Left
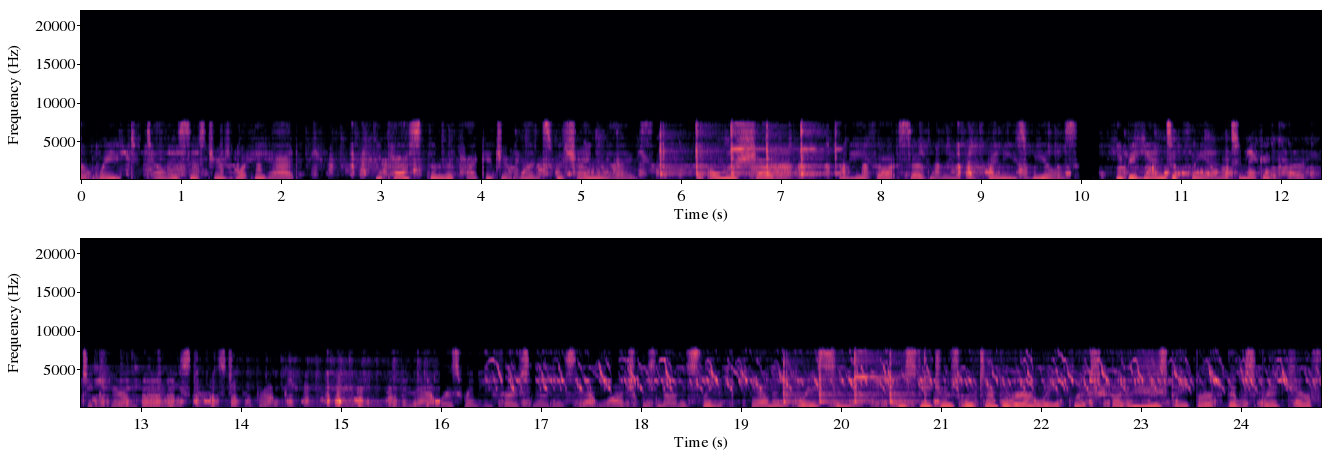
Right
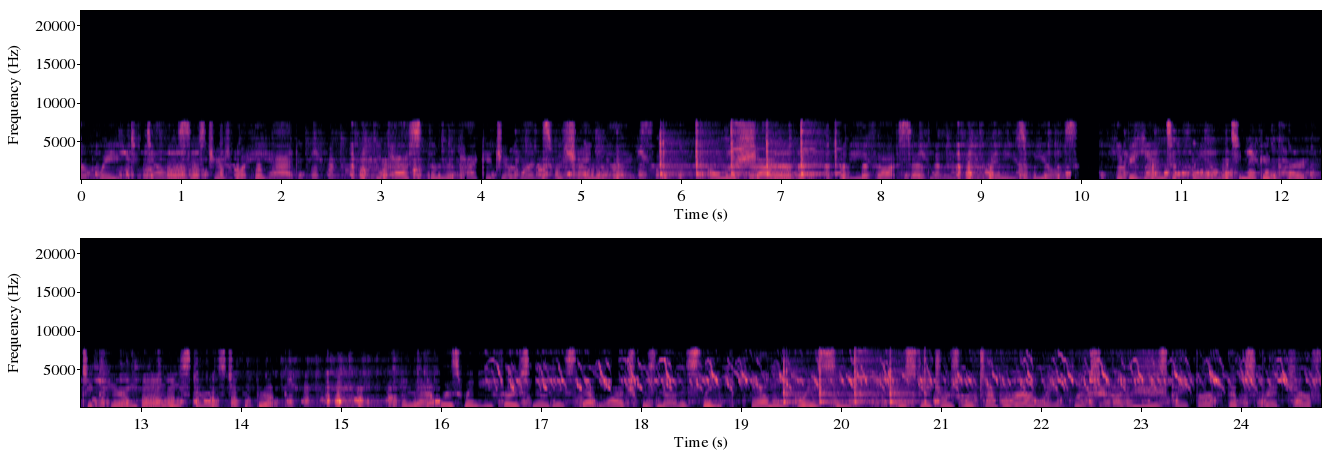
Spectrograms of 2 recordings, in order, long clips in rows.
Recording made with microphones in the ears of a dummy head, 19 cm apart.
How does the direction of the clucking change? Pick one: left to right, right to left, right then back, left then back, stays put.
right to left.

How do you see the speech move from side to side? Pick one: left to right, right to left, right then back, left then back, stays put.
right then back.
